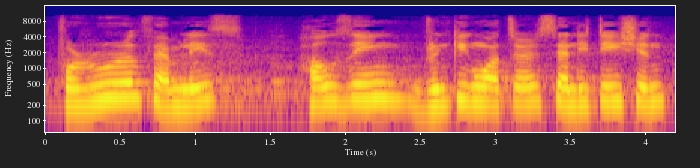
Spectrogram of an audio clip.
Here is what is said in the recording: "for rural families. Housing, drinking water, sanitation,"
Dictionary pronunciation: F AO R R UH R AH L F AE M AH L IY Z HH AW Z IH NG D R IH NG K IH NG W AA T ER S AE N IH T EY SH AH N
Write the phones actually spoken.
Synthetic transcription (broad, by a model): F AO R R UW R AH L P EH M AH L IY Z HH AW Z IH NG D R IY NG K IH NG W AA T ER S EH N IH T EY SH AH N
